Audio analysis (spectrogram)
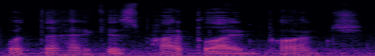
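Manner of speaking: ordinary talk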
